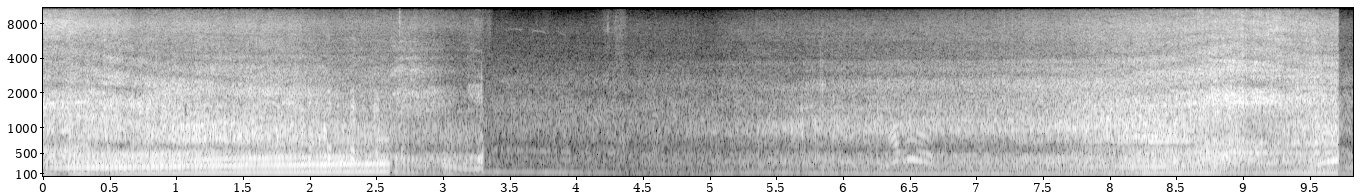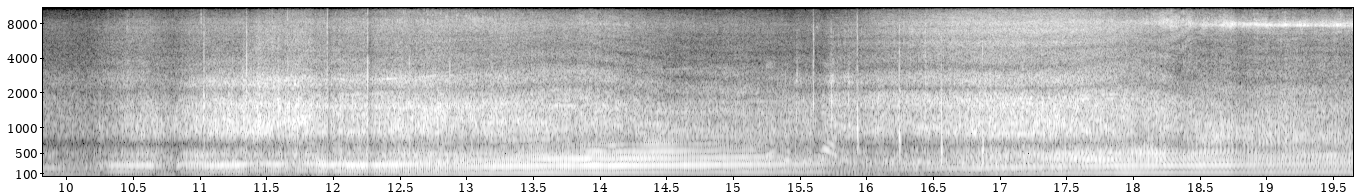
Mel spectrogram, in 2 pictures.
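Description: Tyres hiss on the tarmac as cars race by.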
